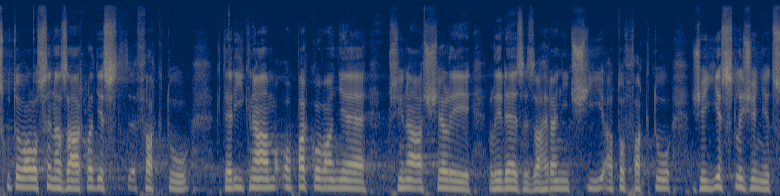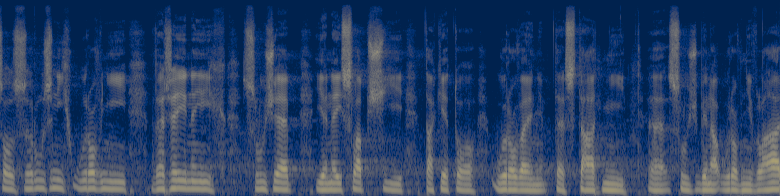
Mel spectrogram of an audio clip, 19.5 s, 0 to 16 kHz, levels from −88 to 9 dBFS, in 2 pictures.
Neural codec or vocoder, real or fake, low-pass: vocoder, 44.1 kHz, 128 mel bands every 512 samples, BigVGAN v2; fake; 14.4 kHz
